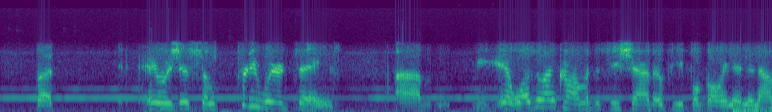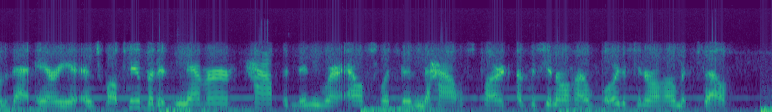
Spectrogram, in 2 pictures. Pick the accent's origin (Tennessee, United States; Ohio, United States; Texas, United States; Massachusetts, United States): Ohio, United States; Lancaster; I grew up in the state of Ohio, born and raised in Lancaster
